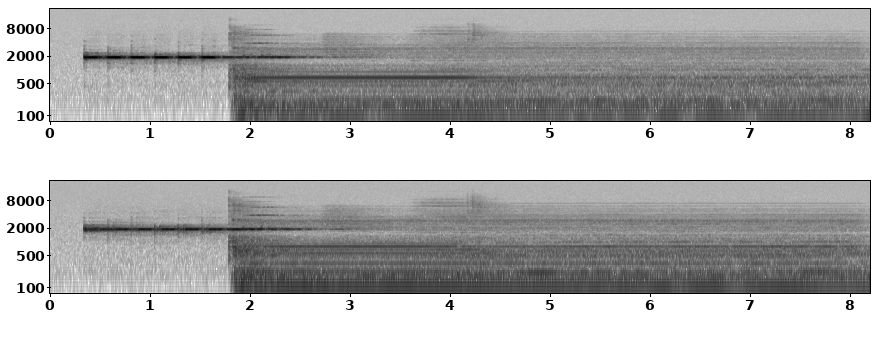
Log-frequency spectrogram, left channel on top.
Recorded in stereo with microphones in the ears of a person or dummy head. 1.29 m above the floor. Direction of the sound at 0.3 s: 10° left (ahead or behind).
